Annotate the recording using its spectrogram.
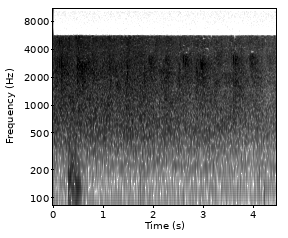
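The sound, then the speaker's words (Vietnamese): A crowd claps steadily, a dense wash of many hands with no individual claps standing out, holding an even, fairly loud level throughout before easing slightly toward the end. The applause closes a Buddhist dharma talk on the full-moon day of the first lunar month, spring of Dinh Dau. “Tràng vỗ tay của quý vị cũng khép lại chương trình pháp thoại hôm nay trong ngày rằm tháng giêng xuân Đinh Dậu.”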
